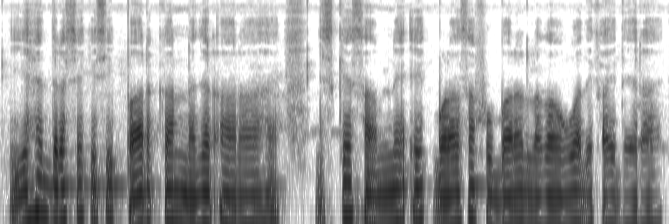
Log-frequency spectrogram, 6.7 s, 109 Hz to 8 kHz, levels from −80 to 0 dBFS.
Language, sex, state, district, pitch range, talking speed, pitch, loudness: Hindi, male, Uttar Pradesh, Lalitpur, 95-110 Hz, 190 wpm, 100 Hz, -19 LUFS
